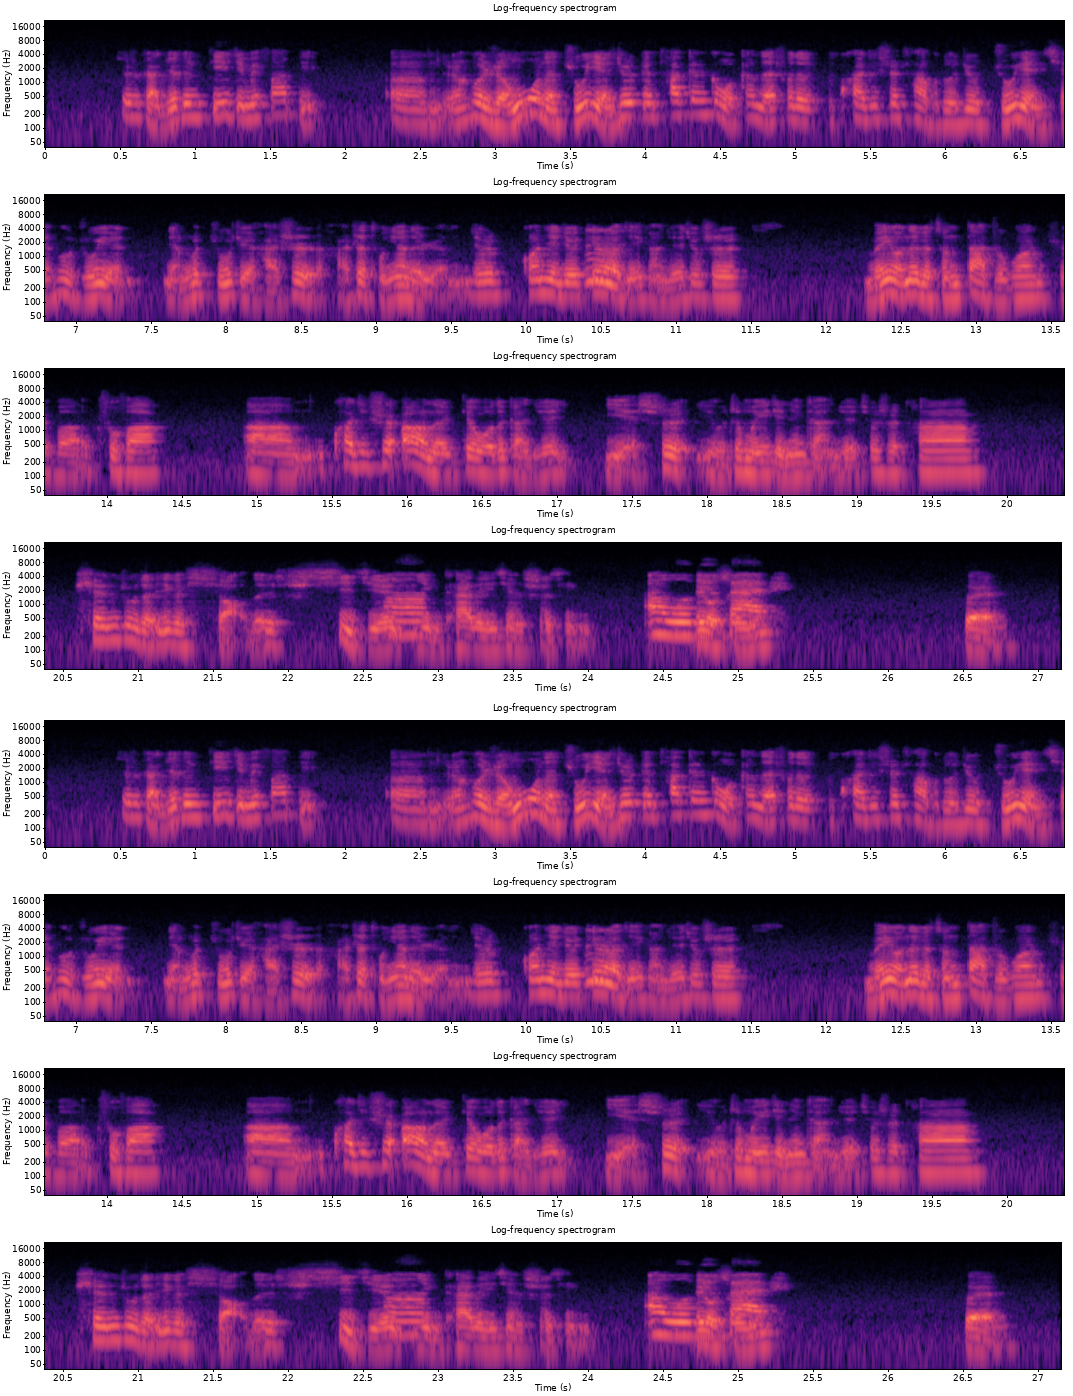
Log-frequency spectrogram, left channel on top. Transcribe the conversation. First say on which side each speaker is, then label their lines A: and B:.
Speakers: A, on the left; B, on the left.
A: 就是感觉跟第一集没法比。嗯，呃然后人物呢，主演就是跟他跟跟我刚才说的会计师差不多，就主演前后主演两个主角还是还是同样的人，就是关键就第二集感觉就是
B: 嗯
A: 没有那个从大局观出发出发，啊，会计师二呢，给我的感觉也是有这么一点点感觉，就是它偏注的一个小的细节引开的一件事情，
B: 啊啊，我明白，
A: 没有从，对，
